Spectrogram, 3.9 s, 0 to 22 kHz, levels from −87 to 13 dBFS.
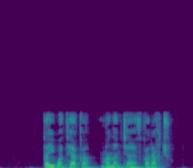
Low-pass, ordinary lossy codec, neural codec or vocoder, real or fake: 7.2 kHz; AAC, 48 kbps; none; real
